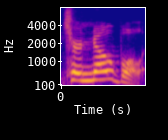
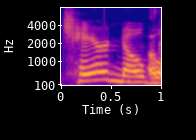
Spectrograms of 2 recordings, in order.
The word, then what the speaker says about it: Chernobyl: The site of the worst nuclear accident wasn't in Chernobyl. It's actually pronounced Chair-noble.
